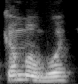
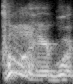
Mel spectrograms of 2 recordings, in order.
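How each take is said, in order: First: The tone sounds warm and gentle. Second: The tone sounds harsh and threatening.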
